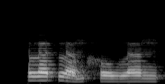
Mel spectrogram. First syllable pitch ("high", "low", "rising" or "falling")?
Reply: high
